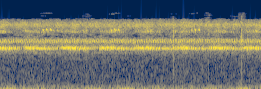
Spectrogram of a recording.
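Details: Nocturnal cricket chirping, a dense unbroken high trill with slight regular pulsing, plus a couple of faint short ticks and a gentle low-frequency rumble.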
